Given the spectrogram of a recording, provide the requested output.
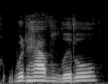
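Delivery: ordinary delivery, nothing marked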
